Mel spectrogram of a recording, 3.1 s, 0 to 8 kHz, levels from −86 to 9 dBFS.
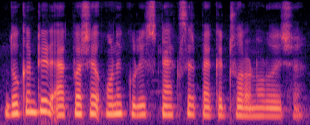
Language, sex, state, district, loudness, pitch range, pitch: Bengali, male, West Bengal, Cooch Behar, -16 LUFS, 155-185 Hz, 170 Hz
